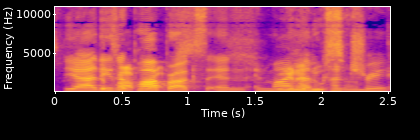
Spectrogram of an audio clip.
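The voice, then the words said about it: Put-on British accent. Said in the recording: “Why do I keep going back to the British accent?”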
